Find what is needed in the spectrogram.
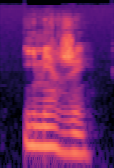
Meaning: to immerse
- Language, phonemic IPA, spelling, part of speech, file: French, /i.mɛʁ.ʒe/, immerger, verb, Fr-immerger.ogg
